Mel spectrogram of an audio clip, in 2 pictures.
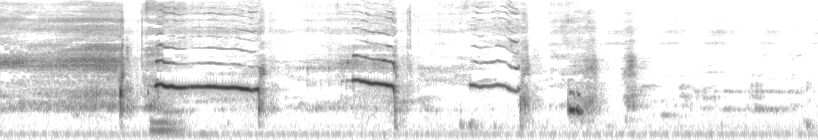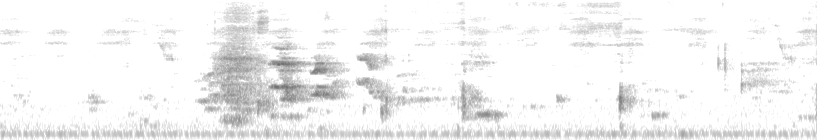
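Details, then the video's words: Pinscher dog crying loudly in pain while giving birth indoors: a few high, wavering whimpers that slide downward, clustered in the first four seconds, then fainter scattered whines and a woman's soothing voice. "A riqueza sentindo dor chorando alto começou ganhar filhote a parto de cachorro"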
